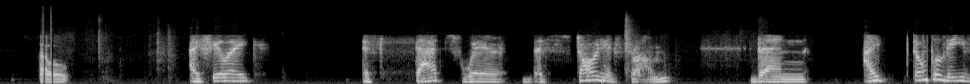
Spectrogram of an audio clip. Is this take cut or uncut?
uncut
